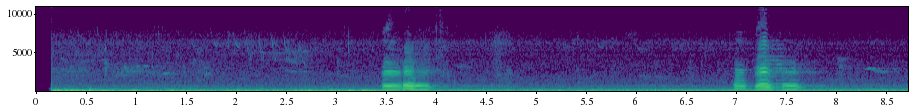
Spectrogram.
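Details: Trumpeter swans on Horseshoe Lake with geese, heard from the beach: two short bursts of low, nasal, trumpet-like honks, a few notes each, separated by about four seconds, over steady low wind rumble.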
